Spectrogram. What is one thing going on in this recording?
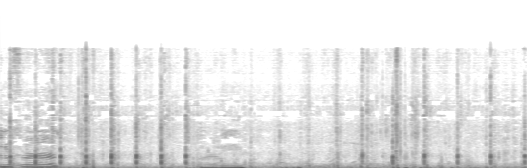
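Running footsteps crunch on gravel.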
